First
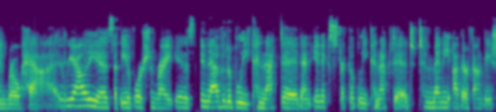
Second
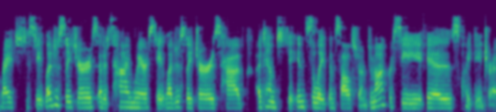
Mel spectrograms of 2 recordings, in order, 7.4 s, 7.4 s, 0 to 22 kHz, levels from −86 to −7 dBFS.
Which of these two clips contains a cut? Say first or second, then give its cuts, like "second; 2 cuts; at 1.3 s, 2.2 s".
first; 2 cuts; at 1.0 s, 2.9 s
